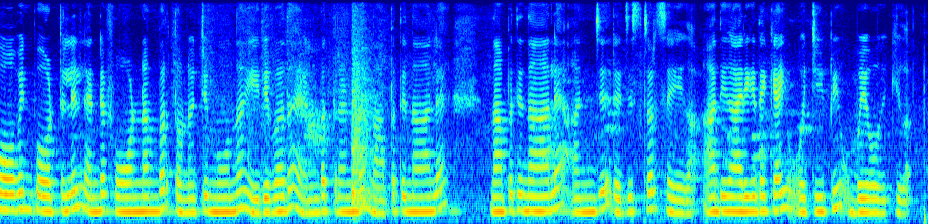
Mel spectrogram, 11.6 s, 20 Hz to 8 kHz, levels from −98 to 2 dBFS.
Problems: none marked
